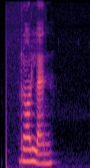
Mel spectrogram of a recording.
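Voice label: "to roll", Australian English; PictureDictionary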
